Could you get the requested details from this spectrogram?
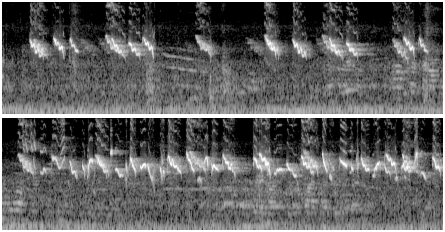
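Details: Kecial kuning, the yellow-bellied prinia, giving its 'ciak-ciak' song: bright, thin descending chirps in spaced groups at first, then a faster, almost continuous run of chirps in the second half.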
